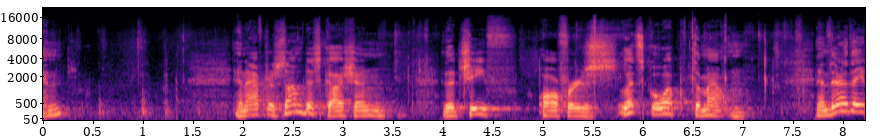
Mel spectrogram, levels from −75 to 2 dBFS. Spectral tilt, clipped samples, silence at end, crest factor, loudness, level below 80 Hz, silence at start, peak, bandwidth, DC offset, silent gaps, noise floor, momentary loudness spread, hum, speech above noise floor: -4 dB/octave; under 0.1%; 0 s; 18 dB; -17 LUFS; -58 dBFS; 0 s; 0 dBFS; 17.5 kHz; under 0.1%; none; -41 dBFS; 20 LU; none; 24 dB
